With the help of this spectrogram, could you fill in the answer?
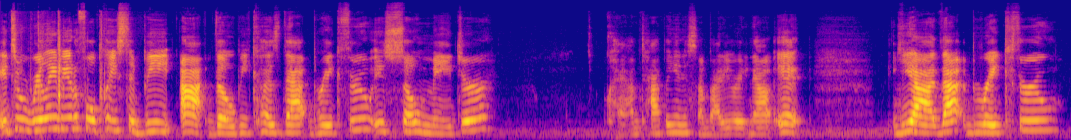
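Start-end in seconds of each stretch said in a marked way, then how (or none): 0.0-4.9 teary voice, on the verge of crying. Reading a message to listeners about a breakthrough, close to tears. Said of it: "it's making me kinda wanna cry".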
